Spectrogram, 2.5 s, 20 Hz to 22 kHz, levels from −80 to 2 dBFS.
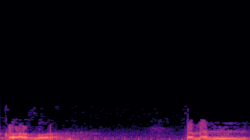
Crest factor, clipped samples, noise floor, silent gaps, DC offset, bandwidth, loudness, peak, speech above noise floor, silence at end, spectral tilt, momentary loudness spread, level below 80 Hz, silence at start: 18 dB; under 0.1%; -46 dBFS; none; under 0.1%; 5.6 kHz; -25 LUFS; -8 dBFS; 23 dB; 0 s; -12 dB/octave; 24 LU; -54 dBFS; 0 s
